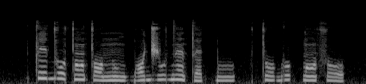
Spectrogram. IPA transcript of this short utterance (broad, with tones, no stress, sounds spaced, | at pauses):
t e˦ d o˦˨ t ɔ̃˧ t ɔ˨ n ũ˨ ɡ͡b ɔ˨˦ d͡ʒ u˦ d ɛ̃˦˨ t ɛ˨ k͡p u˧ | t o˨ ɡ o˧ k͡p ɔ̃˨ s o˨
